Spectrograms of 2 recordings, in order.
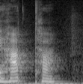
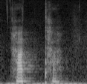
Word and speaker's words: Hatha: Esse ponto embaixo do T chama-se bindu, e ele transforma o T num T retroflexo, que eles chamam. Então, quando você pronuncia, você coloca a língua no céu da boca, e aí quando você vai falar o HA em seguida, ele sai hatha, hatha, né? E isso pela presença do bindu.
